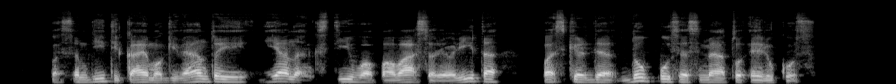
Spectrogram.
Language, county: Lithuanian, Klaipėda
